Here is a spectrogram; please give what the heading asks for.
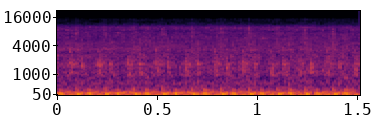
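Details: Kawasaki Vulcan 1600 V-twin, loping lumpy idle with one cylinder dropping out; left plug stays wet. After swapping plug wires the misfire is unchanged, so owner suspects, not certain, that side's plug wire is bad; other side fires fine.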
